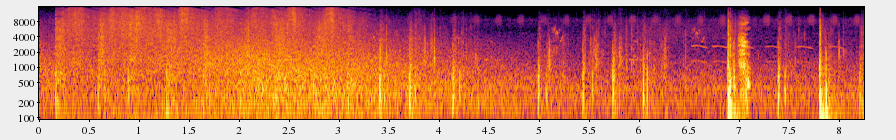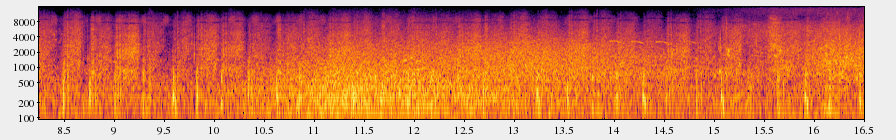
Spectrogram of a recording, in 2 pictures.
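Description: Footsteps run quickly over grass, rock and sand.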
